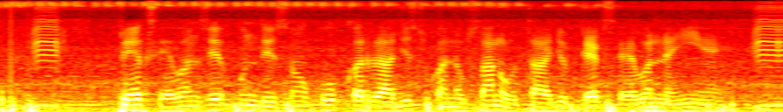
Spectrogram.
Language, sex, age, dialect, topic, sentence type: Hindi, male, 25-30, Kanauji Braj Bhasha, banking, statement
